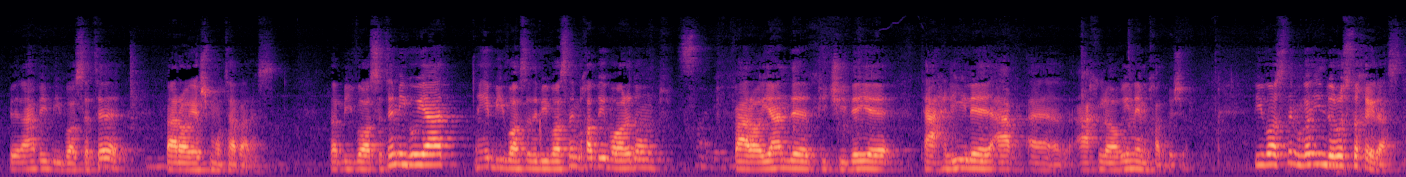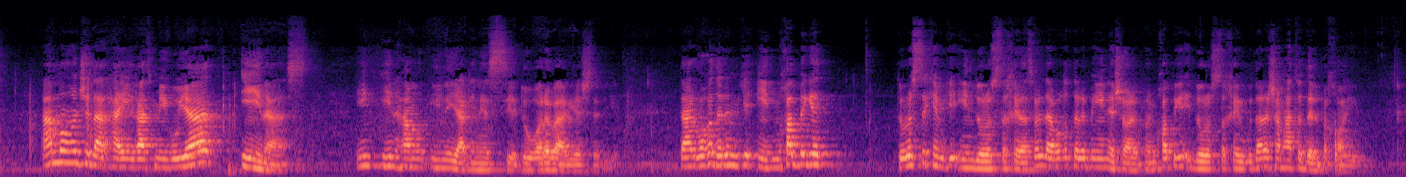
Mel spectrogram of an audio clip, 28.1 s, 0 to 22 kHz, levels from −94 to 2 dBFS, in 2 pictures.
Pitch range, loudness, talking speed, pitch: 125-170 Hz, -22 LUFS, 170 wpm, 140 Hz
